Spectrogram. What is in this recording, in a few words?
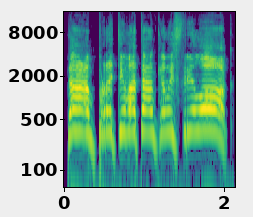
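voice soviet infantry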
